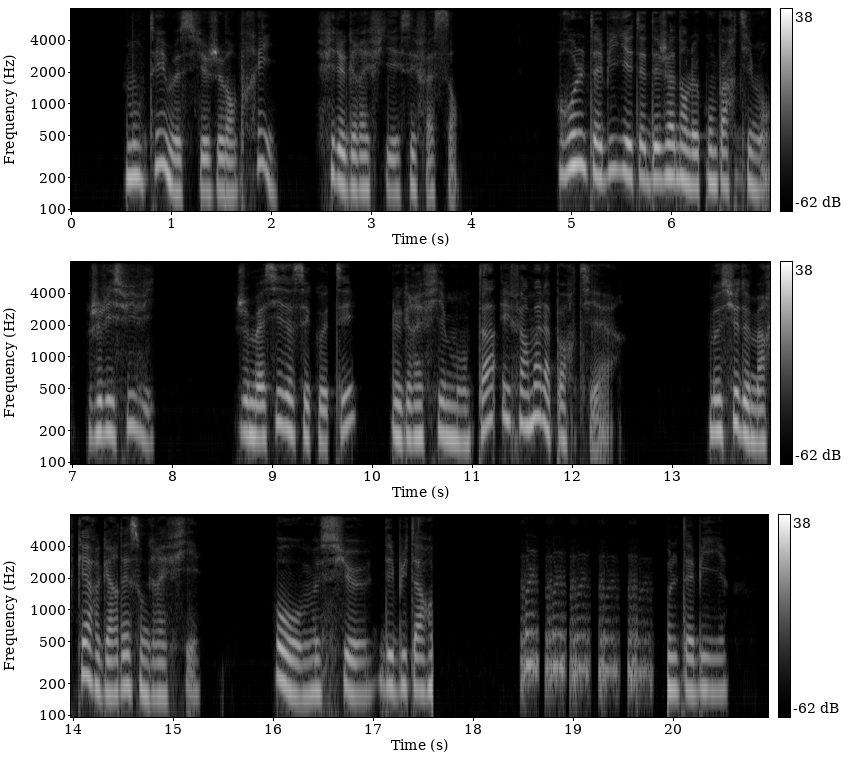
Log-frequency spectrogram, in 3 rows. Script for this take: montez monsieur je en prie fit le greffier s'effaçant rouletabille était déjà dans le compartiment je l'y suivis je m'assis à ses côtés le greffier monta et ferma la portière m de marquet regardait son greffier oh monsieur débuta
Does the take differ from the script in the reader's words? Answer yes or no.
no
